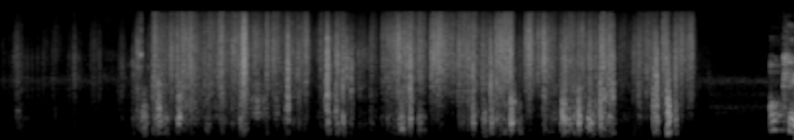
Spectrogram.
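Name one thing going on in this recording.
Plastic bubble wrap crinkles and rustles as it is handled.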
